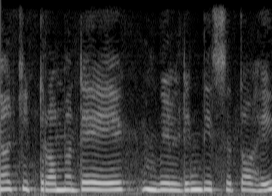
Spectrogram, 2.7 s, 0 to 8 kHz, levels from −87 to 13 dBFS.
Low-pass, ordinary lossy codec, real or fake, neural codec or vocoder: none; none; fake; codec, 16 kHz, 4 kbps, X-Codec, WavLM features, trained on Multilingual LibriSpeech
